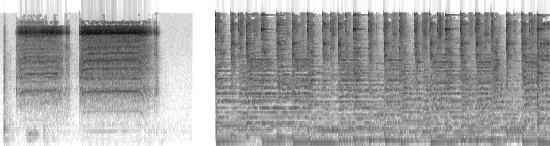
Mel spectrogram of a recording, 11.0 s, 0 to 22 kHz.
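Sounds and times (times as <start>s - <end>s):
cordless drill motor whine: 0.3s - 3.3s.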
